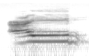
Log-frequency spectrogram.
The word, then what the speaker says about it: ع: আইন, ভিতর থেকে হলকের মধ্যখান থেকে আইন।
